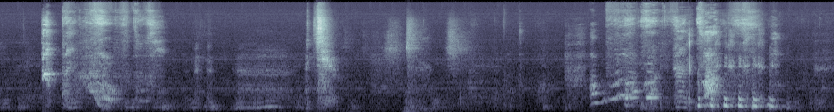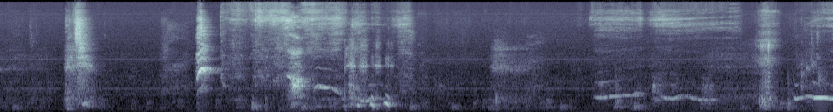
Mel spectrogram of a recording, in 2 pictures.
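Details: About three sudden, sharp sneezes among soft baby noises and adult talk.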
